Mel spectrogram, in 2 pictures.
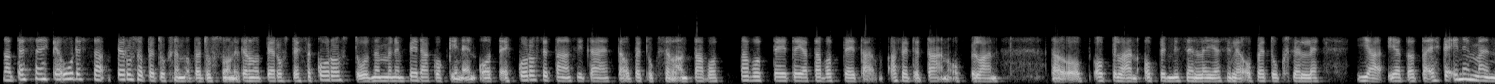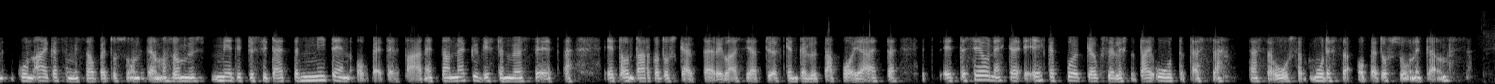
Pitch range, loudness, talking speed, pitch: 155-185 Hz, -19 LUFS, 135 wpm, 165 Hz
